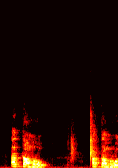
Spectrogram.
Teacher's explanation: comme le ta c'est une lettre solaire, donc le lam, je dois rien mettre dessus, donc je ne dois pas le prononcer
